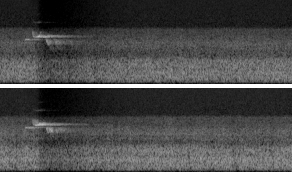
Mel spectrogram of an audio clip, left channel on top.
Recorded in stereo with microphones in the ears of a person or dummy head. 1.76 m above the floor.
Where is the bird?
5° left (ahead or behind), 7 m.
